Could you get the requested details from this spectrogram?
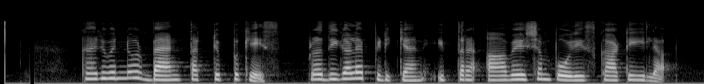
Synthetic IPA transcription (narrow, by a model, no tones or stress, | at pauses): kɐɾuʋɐnːuːrbaːŋɖt̪ɐʈːupːɨke̞̰ːsɨ̥ | prɐðiɣɐɭe̞pːiɽikʲːaːnḭt̪rɐaːʋe̞ːɕɐmpo̞ːliːskaːʈːijilːɐ̰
